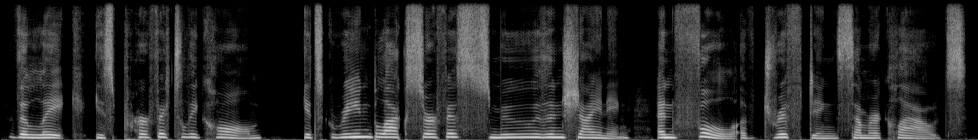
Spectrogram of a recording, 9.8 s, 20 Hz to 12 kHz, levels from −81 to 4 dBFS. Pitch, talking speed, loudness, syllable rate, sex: 245 Hz, 110 wpm, -18 LUFS, 2.8 syllables/s, female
